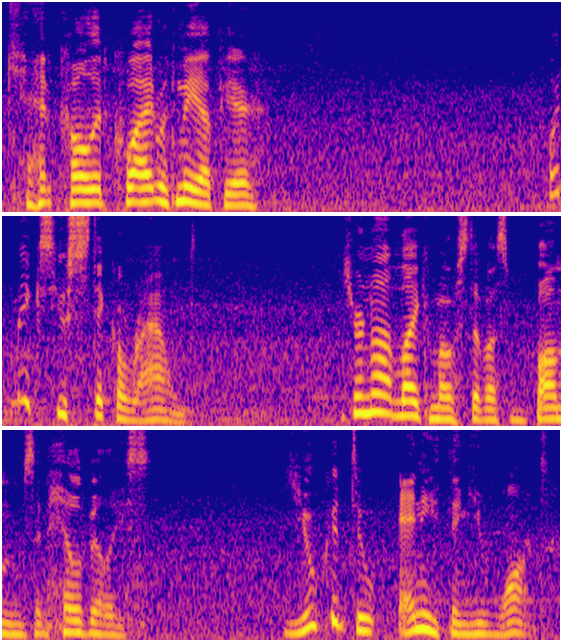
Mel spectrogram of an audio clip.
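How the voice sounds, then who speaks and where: A man's voice: fairly high pitch, expressive, a little slow, long pauses, darkish tone, slight background noise. A man on stage playing a brash, cocky 1930s baseball star who blusters in folksy, profane slang. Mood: teasing, boastful. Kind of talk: amateur stage play acting.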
